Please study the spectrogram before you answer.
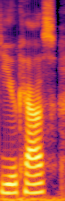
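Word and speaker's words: UCaaS: Then there's UCAS, which we pronounce UKASS.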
